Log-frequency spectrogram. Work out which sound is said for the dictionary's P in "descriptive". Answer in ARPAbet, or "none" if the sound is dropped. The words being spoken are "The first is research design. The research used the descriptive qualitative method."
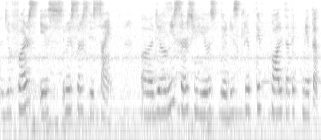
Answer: P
